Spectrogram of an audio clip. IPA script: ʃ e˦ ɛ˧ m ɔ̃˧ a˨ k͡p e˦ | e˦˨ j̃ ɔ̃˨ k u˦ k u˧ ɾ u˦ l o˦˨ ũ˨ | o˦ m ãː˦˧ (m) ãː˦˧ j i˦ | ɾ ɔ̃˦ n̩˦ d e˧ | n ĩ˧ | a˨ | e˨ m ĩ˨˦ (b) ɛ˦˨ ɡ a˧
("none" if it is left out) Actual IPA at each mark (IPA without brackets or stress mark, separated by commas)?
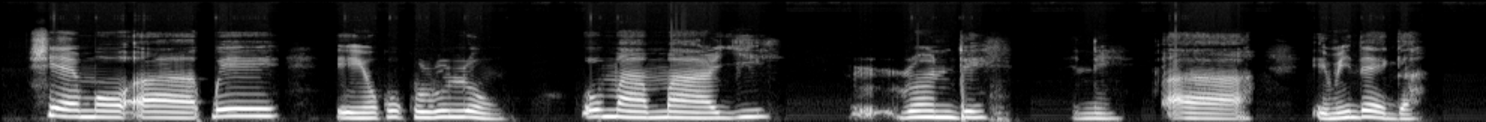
m, d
